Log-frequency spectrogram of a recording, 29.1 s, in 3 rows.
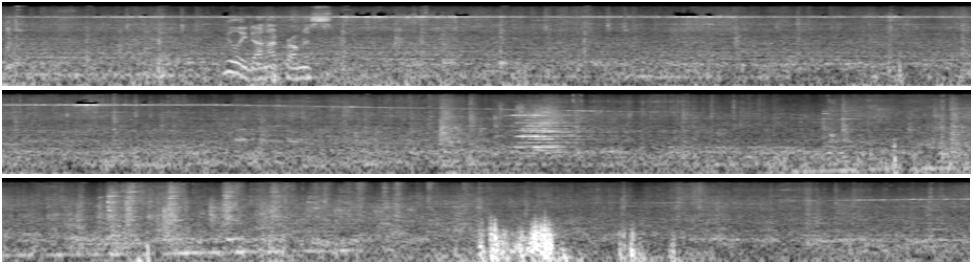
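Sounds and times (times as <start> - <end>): train wheels rumbling on rail: 0.0 - 29.0
train horn blast: 14.7 - 15.7
wheel clacks: 15.5 - 28.8.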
